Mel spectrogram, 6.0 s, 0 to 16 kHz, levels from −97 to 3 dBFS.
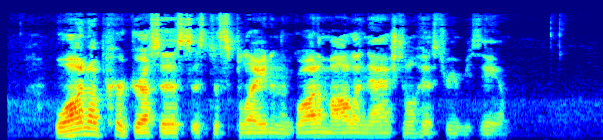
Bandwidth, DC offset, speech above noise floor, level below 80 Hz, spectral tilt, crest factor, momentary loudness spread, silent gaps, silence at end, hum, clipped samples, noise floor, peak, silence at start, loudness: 11.5 kHz; under 0.1%; 38 dB; -74 dBFS; -1.5 dB/octave; 22 dB; 21 LU; none; 1 s; none; under 0.1%; -61 dBFS; 0 dBFS; 0.55 s; -21 LUFS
